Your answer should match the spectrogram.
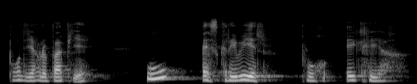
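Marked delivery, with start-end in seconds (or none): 2.0-2.6 "escribir" stressed on BIR, escri-BIR; stress on last syllable. Shown as a demonstration. Spanish teacher giving learners an example, BIR stressed in "escribir". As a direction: lean on the final BIR of "escribir". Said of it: "l'accent tonique tombe sur la dernière syllabe".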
